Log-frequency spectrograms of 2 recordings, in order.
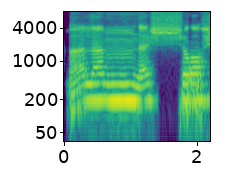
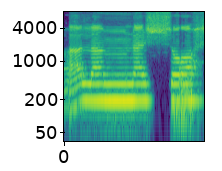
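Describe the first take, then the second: The two takes are said the same way.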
